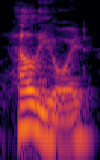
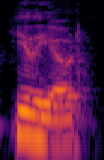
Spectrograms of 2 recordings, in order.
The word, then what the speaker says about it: Heliod: No, Helioid. – Heliod, sure. – Helioid sounds like some sort of cystic growth that you might have on your undercarriage. – Anyways, so... Heliod. Heliod. – Spell it. – H-E-L-I-O-D.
